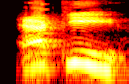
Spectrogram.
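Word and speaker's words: Aki: recording booth being like a key he's like it's hockey what it's pronounced a key not saying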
